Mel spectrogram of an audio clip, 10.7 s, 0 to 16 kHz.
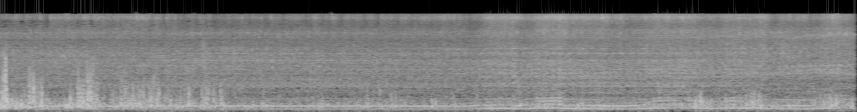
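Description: Kleemann-supercharged 6.2-litre V8 of a Brabus-tuned Mercedes SLS AMG, blipped sharply a few times at the start, then settling into a steady idle. About six seconds in the note drops to a deeper, uneven idle.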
